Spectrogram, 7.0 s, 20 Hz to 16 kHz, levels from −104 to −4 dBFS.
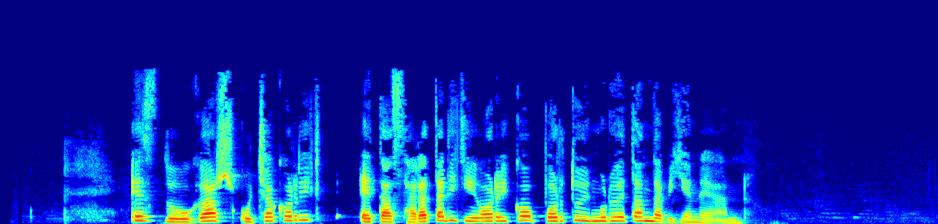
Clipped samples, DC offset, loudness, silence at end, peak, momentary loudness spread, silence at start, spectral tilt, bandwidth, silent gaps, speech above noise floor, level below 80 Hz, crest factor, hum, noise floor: under 0.1%; under 0.1%; -27 LUFS; 1.5 s; -8 dBFS; 14 LU; 1 s; -5.5 dB/octave; 11 kHz; none; 52 dB; -74 dBFS; 20 dB; none; -79 dBFS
